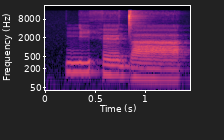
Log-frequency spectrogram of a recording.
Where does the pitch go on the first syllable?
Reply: high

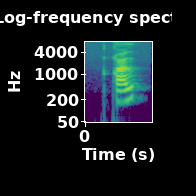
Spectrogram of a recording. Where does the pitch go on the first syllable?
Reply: rising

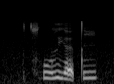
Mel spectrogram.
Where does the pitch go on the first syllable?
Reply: rising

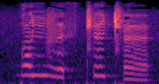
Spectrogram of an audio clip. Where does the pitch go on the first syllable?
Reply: high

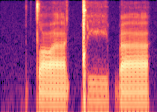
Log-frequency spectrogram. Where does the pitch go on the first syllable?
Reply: low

